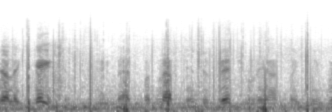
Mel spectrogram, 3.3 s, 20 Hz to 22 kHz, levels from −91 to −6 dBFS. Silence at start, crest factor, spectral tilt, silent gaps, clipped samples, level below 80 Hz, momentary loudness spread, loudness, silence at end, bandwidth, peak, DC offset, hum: 0 s; 24 dB; -7.5 dB/octave; none; under 0.1%; -46 dBFS; 7 LU; -36 LUFS; 0 s; 11 kHz; -12 dBFS; under 0.1%; none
